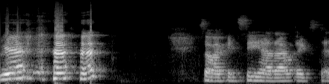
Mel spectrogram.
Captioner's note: chuckles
